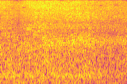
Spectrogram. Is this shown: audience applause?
no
